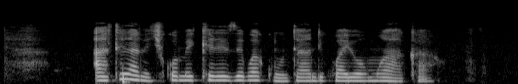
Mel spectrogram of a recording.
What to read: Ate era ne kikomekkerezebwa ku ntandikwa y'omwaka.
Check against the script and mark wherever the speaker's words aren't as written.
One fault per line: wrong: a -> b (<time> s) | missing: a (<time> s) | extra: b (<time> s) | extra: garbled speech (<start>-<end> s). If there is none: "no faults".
no faults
